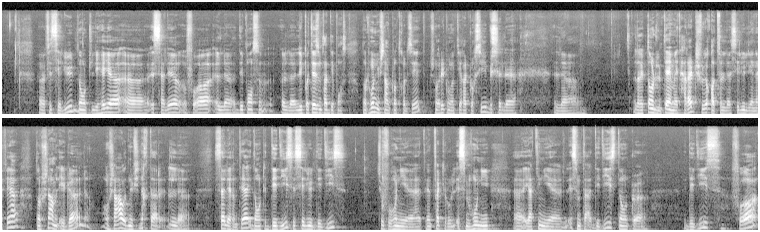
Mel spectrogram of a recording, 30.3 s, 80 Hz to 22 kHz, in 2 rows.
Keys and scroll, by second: 6.9 Scroll_Lock, 8.3 ctrl+z, 15.0-17.1 typing, 15.4 F11, 29.4-30.2 typing.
